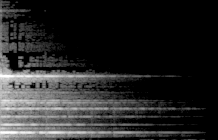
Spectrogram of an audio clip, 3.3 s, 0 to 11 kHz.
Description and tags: MSfxP Sound 250
Music/sound effect constructive kit.
600 sounds total in this pack designed for whatever you're imagination can do.
You do not have my permission to upload my sounds standalone on any other website unless its a remix and its uploaded here.
effect, synth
